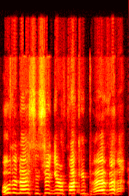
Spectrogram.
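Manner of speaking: high, loud exasperated outburst; retold exasperated cry. Wife telling off her husband, high and exasperated. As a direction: throw it at him in disbelief.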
